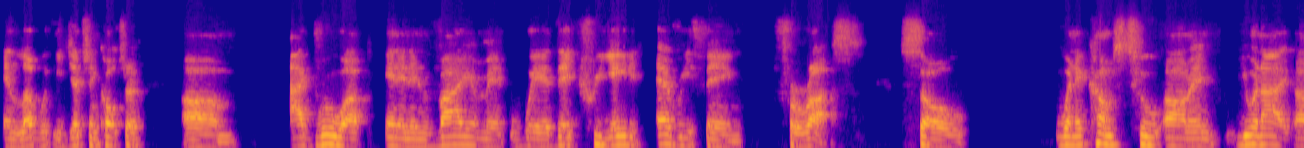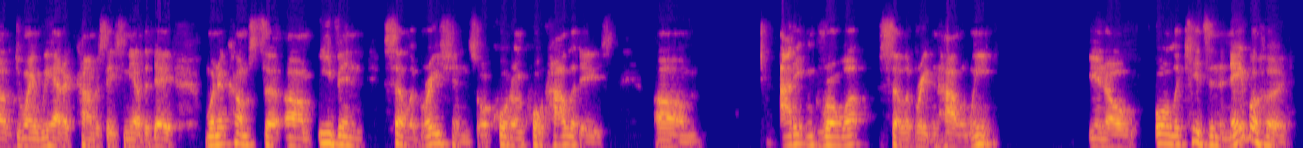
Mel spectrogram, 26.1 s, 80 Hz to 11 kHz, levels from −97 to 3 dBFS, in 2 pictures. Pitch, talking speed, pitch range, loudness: 135 Hz, 145 wpm, 120-150 Hz, -23 LUFS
